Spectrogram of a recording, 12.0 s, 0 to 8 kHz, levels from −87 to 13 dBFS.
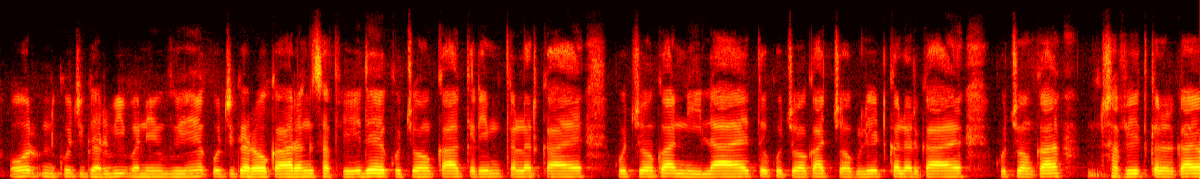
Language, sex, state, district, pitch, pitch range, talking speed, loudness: Hindi, male, Uttarakhand, Tehri Garhwal, 130 Hz, 130-135 Hz, 200 wpm, -16 LUFS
